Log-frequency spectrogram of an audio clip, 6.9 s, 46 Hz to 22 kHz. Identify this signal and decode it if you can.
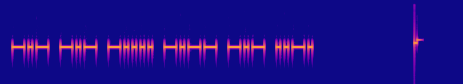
Morse code, heard as a keyed tone, about 20 wpm, 700 Hz. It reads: KK6YKF
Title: USA Callsign DE Callsign 20wpm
